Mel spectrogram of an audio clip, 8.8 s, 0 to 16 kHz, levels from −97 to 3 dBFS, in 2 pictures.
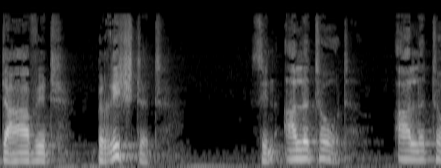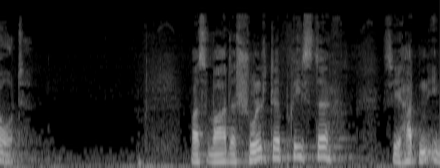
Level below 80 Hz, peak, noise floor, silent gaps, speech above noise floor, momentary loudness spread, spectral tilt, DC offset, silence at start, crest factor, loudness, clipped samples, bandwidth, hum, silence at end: -62 dBFS; -14 dBFS; -66 dBFS; none; 33 dB; 17 LU; -5.5 dB/octave; under 0.1%; 0 s; 22 dB; -34 LUFS; under 0.1%; 11.5 kHz; none; 0 s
